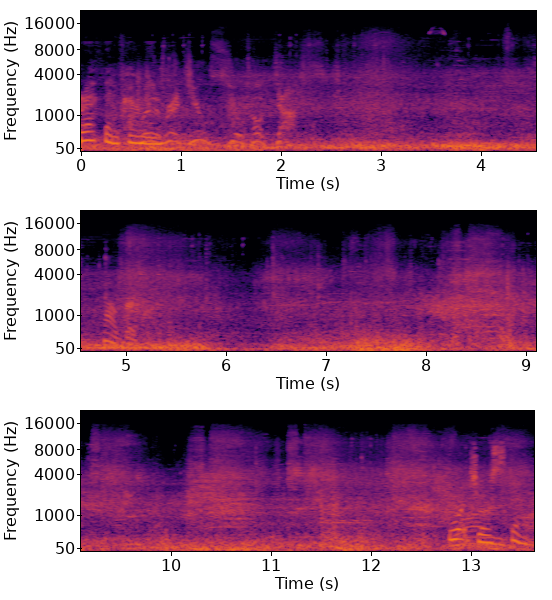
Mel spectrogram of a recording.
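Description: Magic blasts and clashing effects crackle and whoosh in a game.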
